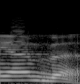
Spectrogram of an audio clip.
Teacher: qalqalah sughra di situ, pepeskan, jangan bulatkan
